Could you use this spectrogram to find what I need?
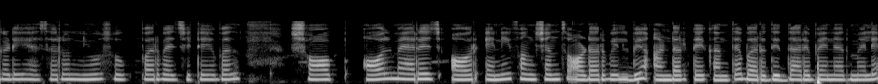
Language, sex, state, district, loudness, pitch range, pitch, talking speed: Kannada, female, Karnataka, Bidar, -21 LUFS, 220-235 Hz, 225 Hz, 135 wpm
